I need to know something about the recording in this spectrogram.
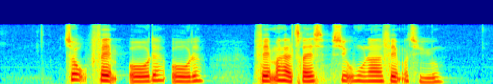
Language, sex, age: Danish, female, 45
